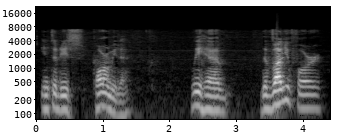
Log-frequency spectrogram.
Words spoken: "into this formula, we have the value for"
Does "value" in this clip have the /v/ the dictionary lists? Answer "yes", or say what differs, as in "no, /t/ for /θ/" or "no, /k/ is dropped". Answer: yes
